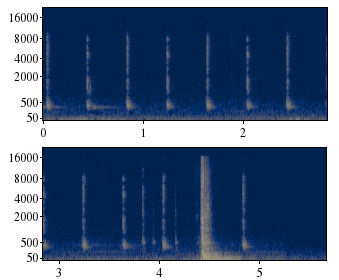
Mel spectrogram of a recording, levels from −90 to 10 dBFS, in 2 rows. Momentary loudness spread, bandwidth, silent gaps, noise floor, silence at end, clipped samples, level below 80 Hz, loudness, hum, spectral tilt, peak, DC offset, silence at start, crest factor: 22 LU; 16.5 kHz; none; -65 dBFS; 0.75 s; under 0.1%; -46 dBFS; -30 LUFS; none; -3 dB/octave; -6 dBFS; under 0.1%; 0.05 s; 34 dB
